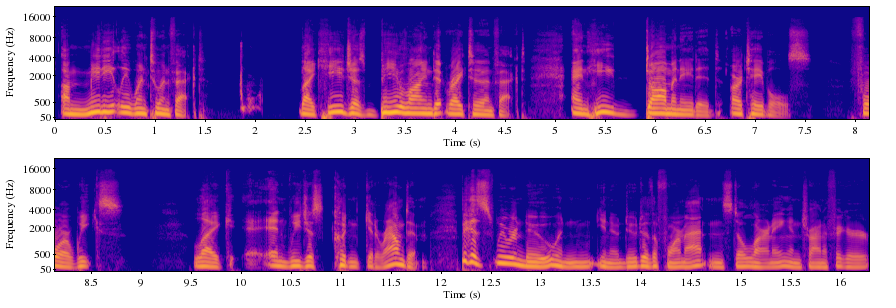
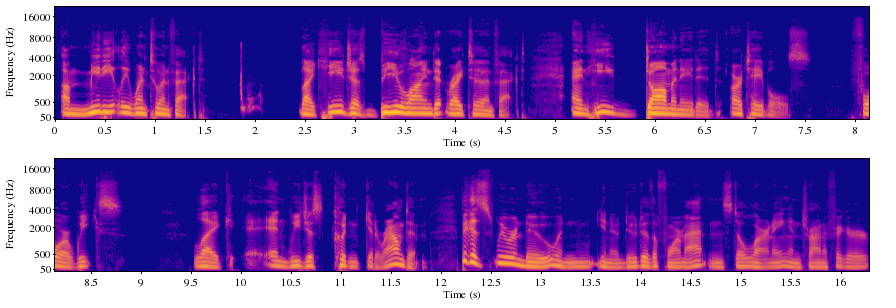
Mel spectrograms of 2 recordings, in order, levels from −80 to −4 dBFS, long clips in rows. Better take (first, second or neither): second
